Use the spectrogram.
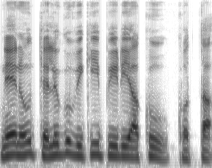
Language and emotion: Telugu, neutral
